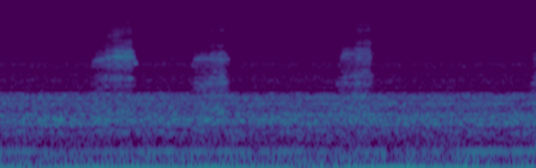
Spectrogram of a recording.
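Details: Wild barn owl at a monitored nest box in Israel during courtship, giving three harsh, hissing screeches, each about a second long.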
